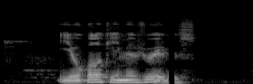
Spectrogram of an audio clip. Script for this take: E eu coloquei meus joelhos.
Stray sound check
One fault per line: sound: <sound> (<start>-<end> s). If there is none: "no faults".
sound: dropout (1.7-1.8 s)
